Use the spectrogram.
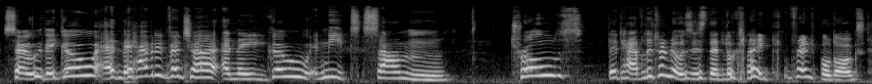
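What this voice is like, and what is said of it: Put-on accent. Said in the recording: “I'm really into your accent. It sounds so good.”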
